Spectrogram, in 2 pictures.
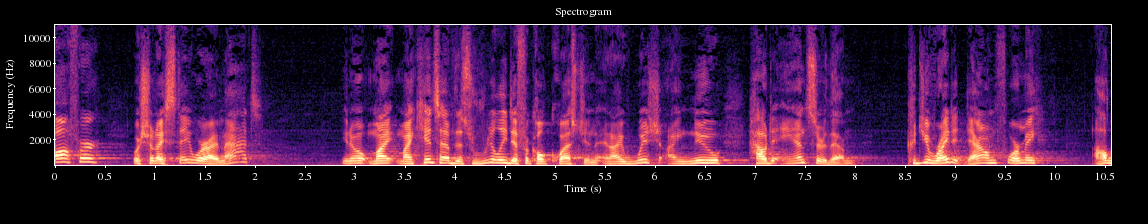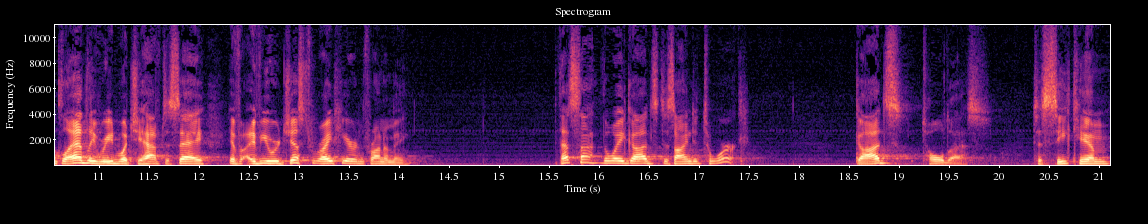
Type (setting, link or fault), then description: setting, large echoing room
